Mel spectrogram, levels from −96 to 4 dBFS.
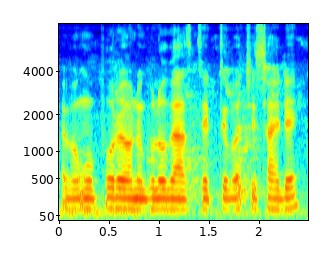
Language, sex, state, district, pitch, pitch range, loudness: Bengali, male, Tripura, West Tripura, 115 Hz, 115-120 Hz, -20 LUFS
